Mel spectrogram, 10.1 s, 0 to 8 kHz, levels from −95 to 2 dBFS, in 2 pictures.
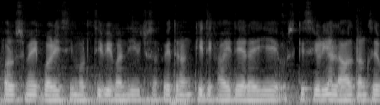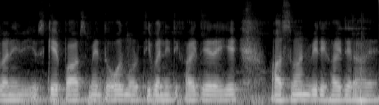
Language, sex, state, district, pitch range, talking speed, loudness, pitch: Hindi, male, Jharkhand, Sahebganj, 100-105 Hz, 250 wpm, -28 LUFS, 105 Hz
